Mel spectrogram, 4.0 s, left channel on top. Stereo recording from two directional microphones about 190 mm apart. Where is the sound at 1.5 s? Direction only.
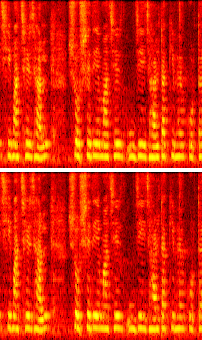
20° left (ahead or behind).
